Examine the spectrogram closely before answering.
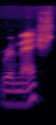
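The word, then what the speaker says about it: רֶמֶשׂ: The word creeping thing here is remesh or remes. I believe it's pronounced remesh, though.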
